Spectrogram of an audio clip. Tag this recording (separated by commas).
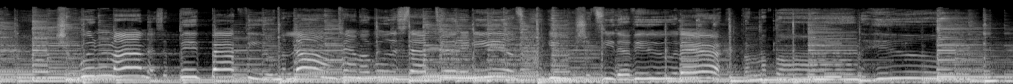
Country, Music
